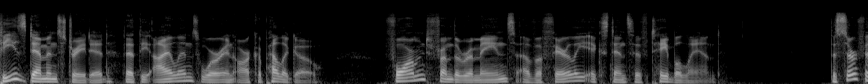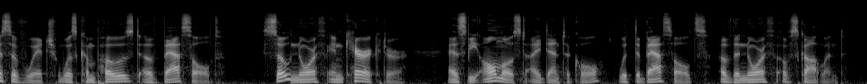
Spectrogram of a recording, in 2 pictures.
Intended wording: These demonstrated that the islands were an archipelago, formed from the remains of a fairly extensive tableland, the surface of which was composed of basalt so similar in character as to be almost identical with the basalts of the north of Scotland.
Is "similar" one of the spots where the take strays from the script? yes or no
yes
